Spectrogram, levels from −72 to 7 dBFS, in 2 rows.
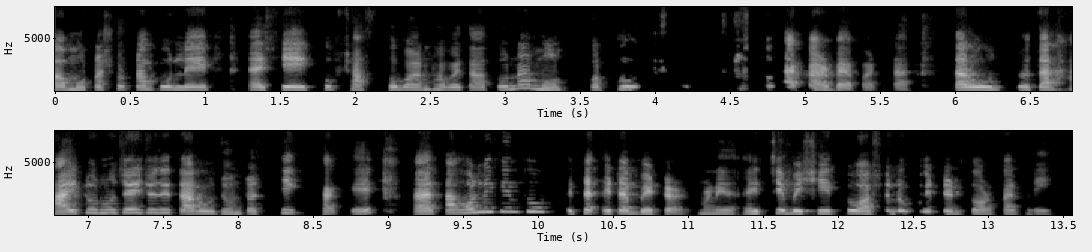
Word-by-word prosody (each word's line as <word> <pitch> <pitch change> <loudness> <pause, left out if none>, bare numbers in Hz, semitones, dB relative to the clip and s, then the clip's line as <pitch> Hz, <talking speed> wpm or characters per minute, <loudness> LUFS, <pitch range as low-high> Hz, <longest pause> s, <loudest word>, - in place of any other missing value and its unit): মোটাসোটা 235 +3 -4
হলে 230 -2 +2 0.3
অ্যা 210 0 +4
সে 240 - +6 0.2
খুব 255 -1 -5
স্বাস্থ্যবান 225 +2 -3
হবে 215 0 -3
তা 195 - -1
তো 250 - -4
না, 335 - 0
মোটকথা 215 - -7 0.7
সুস্থ - - -11
থাকার 195 -3 +4
ব্যাপারটা। 160 -2 -3 0.3
তার 235 -1 +7
উর্ধ 225 -1 -2 0.2
তার 210 -1 +5
হাইট 240 +3 +7
অনুযায়ী 285 +1 +2
যদি 285 0 +2
তার 230 -2 +6
ওজনটা 210 +2 -4
ঠিক 275 -2 -2 0.2
থাকে, - - -2 0.4
আ - - +6 0.2
তাহলে 300 +7 +2
কিন্তু 385 +1 -3 0.2
এটা, 275 -13 +5
এটা 250 +1 +5
বেটার 185 -5 +2
মানে 185 0 -4 0.2
এর 220 - +1
চেয়ে 265 -2 +2
বেশি 225 +2 +1
তো - - +1
আসলে 220 +1 -5
ওয়েটের 205 +2 -2
দরকার 180 0 -5
নেই। 155 - -9
225 Hz, 175 wpm, -23 LUFS, 210-255 Hz, 0.7 s, তার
